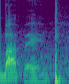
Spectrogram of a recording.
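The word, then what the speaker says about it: Mbappé: the same reason that when English commentators talk about the French footballer kylian mbappe they often find themselves inserting a third syllable to make it more pronounceable it's because in English starting a word with an m and a b next to each other is just not done so people find themselves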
